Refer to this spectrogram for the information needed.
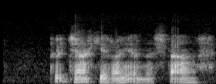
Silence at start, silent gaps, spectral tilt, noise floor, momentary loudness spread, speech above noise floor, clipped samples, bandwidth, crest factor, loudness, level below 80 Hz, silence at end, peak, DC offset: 0.5 s; none; -7 dB/octave; -39 dBFS; 8 LU; 24 dB; under 0.1%; 13 kHz; 16 dB; -16 LUFS; -48 dBFS; 0 s; 0 dBFS; under 0.1%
